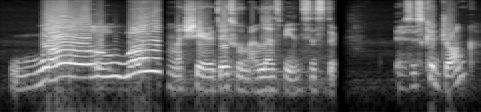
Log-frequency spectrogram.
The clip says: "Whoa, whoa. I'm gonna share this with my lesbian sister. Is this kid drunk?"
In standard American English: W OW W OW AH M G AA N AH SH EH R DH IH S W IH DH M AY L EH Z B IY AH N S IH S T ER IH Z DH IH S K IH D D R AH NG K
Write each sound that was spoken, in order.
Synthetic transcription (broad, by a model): W OW W OW AH M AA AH SH EH R DH IH S W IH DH M AY L EH Z B IY AH N S IH S T ER IH Z DH IH S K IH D D R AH NG K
